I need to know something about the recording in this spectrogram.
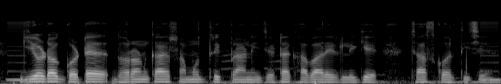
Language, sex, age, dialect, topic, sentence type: Bengali, male, 18-24, Western, agriculture, statement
